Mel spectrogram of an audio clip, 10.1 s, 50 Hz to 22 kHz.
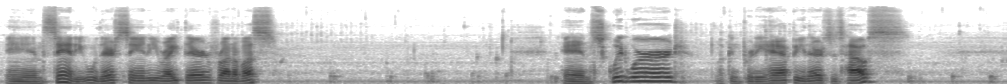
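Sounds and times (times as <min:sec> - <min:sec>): faint steady hum: 0:00.0 - 0:10.0
soft bubbling blips: 0:01.0 - 0:07.5.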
